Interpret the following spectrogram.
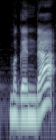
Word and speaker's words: maganda: Next, maganda. Guwapo. Maganda, stress on da, while guwapo on the first syllable.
